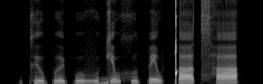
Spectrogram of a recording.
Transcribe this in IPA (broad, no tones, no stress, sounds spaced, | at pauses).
kʲ u p ɯ y̯ p u v u ɡʲ ɛ w xʷ i p e w ǃ a t͡sʰ a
